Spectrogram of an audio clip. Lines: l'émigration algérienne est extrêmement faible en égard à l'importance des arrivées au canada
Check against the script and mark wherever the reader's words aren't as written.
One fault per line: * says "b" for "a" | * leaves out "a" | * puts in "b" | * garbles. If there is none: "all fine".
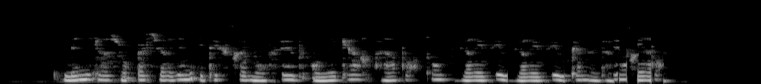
* puts in "des arrivées"
* garbles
